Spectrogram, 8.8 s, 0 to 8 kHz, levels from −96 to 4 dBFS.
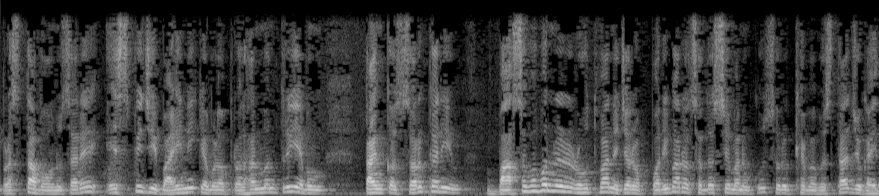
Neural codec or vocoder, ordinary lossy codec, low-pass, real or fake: none; none; 7.2 kHz; real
